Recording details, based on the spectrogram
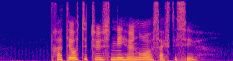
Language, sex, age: Norwegian, female, 37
